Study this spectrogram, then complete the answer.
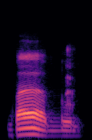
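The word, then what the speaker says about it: باب: Babun. Baknya ya? Ya. Ya, baknya panjang. Kalau ada yang panjang, maka penekanannya dalam pelafalan maksudnya atau stressingnya itu di yang panjang ya.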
